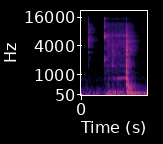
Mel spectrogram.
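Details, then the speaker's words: 2007 Toyota Avalon rear sunshade motor, driven by reversing wire polarity: sharp, irregular mechanical clicks after the curtain reaches its fully raised stop; nothing found binding. "okay we're all the way up that's for sure okay you can hear the motor clicking all the way up"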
